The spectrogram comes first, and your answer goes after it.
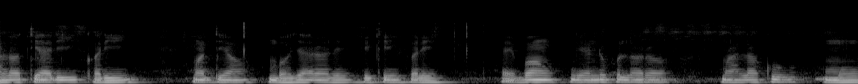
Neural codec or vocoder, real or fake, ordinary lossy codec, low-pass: none; real; none; 7.2 kHz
